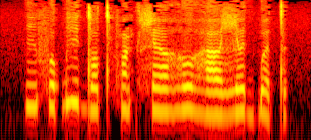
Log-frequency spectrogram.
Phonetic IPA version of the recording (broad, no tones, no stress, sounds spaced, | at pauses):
i f ə ɓ i d ɔ t f ã k ɬ ɛ ɐ̯ ɦ ɤ ɦ a ɐ̯ ɮ ɘ d ɓ ə t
